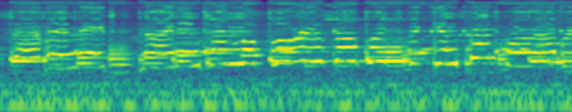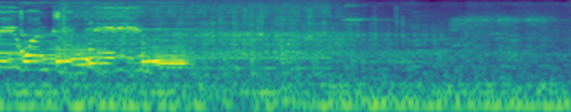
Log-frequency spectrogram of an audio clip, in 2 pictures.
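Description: LeapFrog toy vacuum playing its electronic counting song in a synthetic sung voice, the tune stopping about six seconds in.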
